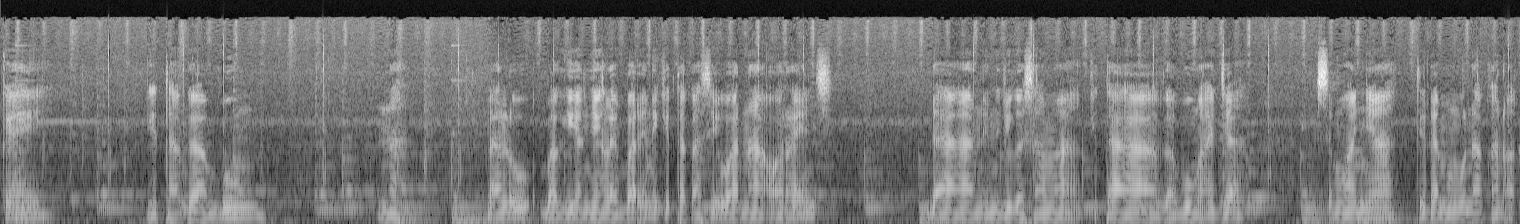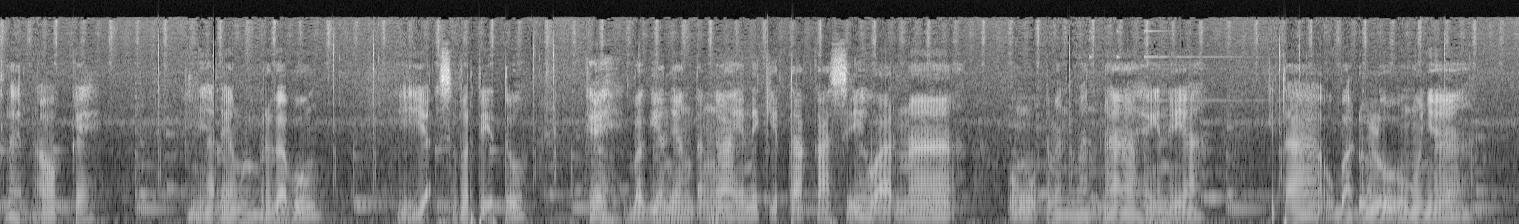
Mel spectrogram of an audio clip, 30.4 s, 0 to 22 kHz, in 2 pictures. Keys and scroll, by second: 20.6 Delete, 20.6 F9.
